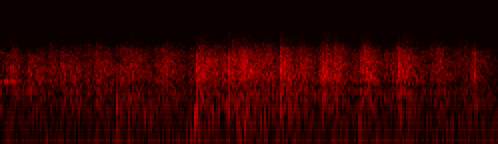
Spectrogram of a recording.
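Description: Audience applauding: many hands clapping, swelling for the first couple of seconds and thinning out near the end.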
